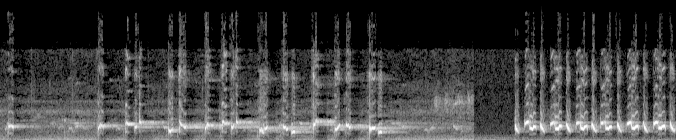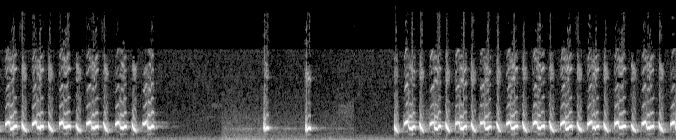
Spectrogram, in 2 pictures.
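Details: Yellow-vented bulbul in long fighting song, used as a dawn master song: slurred whistles give way to fast bursts of harsh, evenly spaced chattering notes, several per second, broken by a short pause.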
